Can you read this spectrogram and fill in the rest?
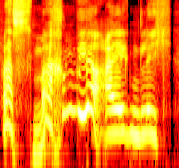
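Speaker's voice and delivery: high, loud creature voice; wondering clown moth. A narrator's reading. Another moth wants to know, wondering loudly. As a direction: shout the question like a silly creature. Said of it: "wollte eine andere wissen".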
